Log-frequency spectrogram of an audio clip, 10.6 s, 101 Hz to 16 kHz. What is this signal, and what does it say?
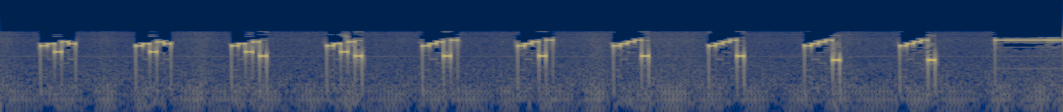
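Five-tone selective call (ZVEI), heard as quick runs of five tones, tones of about 70 ms. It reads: 89509 89509 89503 89503 89033 89033 89003 89003 89001 89001
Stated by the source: Five-tone ZVEI selective call received on an SDR, from the feuerwehr-orlamuende.org fire brigade audio server.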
